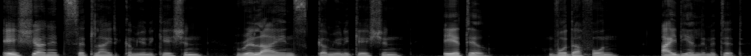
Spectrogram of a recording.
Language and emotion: Manipuri, neutral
